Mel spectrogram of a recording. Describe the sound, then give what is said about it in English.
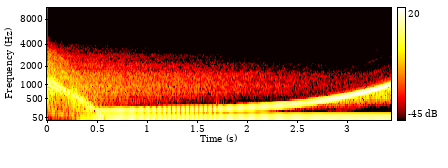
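Two electronic test tones play together, a deep bass hum beneath a higher tone, producing a loud pulsing wobble; the upper tone swoops down at the start and later glides steadily upward. “Test number two. Sideband effect. 40 and 184.”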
